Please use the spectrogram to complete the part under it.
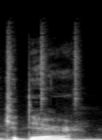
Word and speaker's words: Khadair: I never knew how to pronounce the Khadair. I always said Khadair. – You know what? That's a good question. – I've never met you before. So. – In total honesty, is Khadair really the right pronunciation? – Yeah, it's true.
